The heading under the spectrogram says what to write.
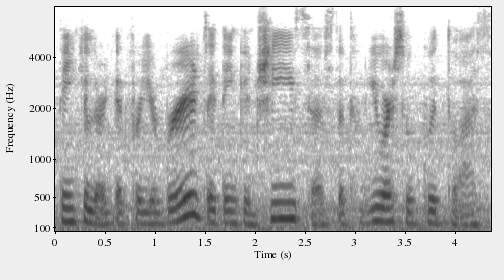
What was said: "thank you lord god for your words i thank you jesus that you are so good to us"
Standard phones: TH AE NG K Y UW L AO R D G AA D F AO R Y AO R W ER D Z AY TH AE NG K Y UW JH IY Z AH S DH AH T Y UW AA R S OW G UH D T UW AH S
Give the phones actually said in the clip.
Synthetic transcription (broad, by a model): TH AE NG K Y UW L AO R D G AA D F AO R Y AO R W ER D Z AY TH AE NG K Y UW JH IY S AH S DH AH T Y UW AA R S OW G UH D T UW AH S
